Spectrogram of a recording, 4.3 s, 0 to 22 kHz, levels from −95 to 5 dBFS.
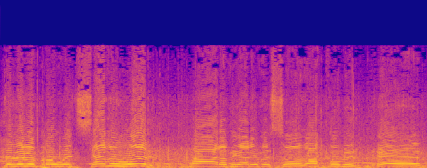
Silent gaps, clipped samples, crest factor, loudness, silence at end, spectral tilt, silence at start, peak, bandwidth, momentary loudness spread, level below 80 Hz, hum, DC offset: none; under 0.1%; 10 dB; -11 LUFS; 0 s; -3.5 dB/octave; 0 s; -2 dBFS; 16.5 kHz; 3 LU; -30 dBFS; none; under 0.1%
